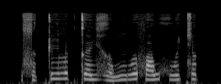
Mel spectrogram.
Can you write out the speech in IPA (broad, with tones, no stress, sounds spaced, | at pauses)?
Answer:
s ə˨˩ k̚ ʈ i˧ l ə˦˥ k̚ t̪ ɛ˧ j ɣ ə˨˩˨ w ŋ u˧˥ ə̯ f a˧˥ w x u˧˥ ə̯ c ə˦˥ k̚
